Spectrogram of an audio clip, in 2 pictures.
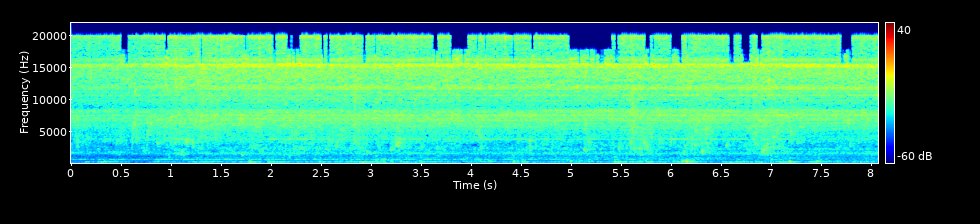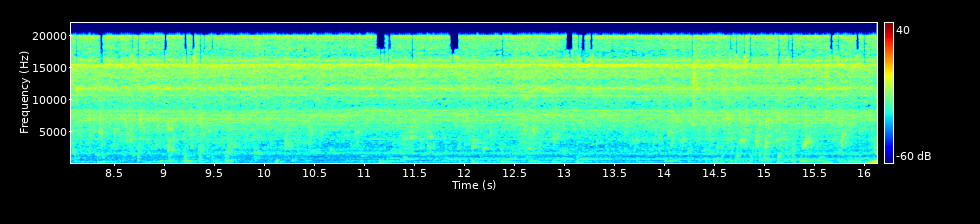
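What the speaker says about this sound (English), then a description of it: "Rinsing out the brush, see how much lather is left." A shaving brush is rinsed under a running bathroom tap after wet shaving, water splashing steadily and moderately close for the whole stretch, with faint clinks and sloshes as the brush is worked under the stream; no one speaks.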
